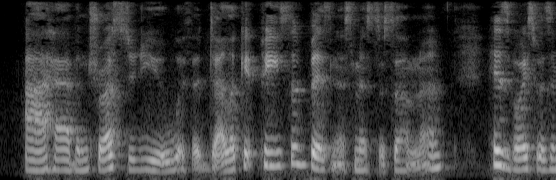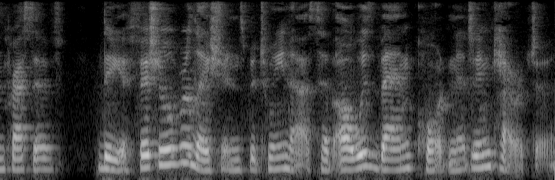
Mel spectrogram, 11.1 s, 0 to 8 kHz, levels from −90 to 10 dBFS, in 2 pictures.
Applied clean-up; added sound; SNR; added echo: neural mask model Resemble Enhance denoiser.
